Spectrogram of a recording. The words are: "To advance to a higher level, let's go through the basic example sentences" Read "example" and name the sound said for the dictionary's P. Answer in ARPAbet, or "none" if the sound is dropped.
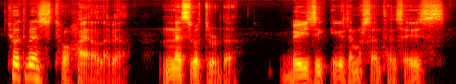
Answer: none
